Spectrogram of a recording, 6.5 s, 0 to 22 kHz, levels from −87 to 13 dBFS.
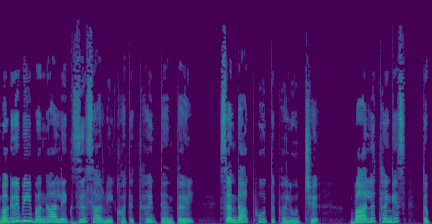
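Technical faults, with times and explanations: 1.44 s, 3.68 s and 5.90 s, damaged data in a compressed stream: three brief glitches cut into the speech, each over in a split second. At each point a stretch of the compressed data is corrupt, so the decoder cannot read the frame properly, loses its place in the stream and hunts for the next valid frame header. The disruption during that search is what comes through as the short glitch.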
